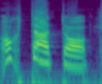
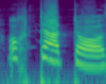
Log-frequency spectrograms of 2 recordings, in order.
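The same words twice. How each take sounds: First: Loud whiny plea to dad, repeated; pleading cry again. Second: Loud whiny plea to dad; pleading cry. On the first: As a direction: beg again with the same wail. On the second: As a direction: wail it like a sulking boy. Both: Acted. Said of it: "zawołałem". (głośne błagalne jęczenie)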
